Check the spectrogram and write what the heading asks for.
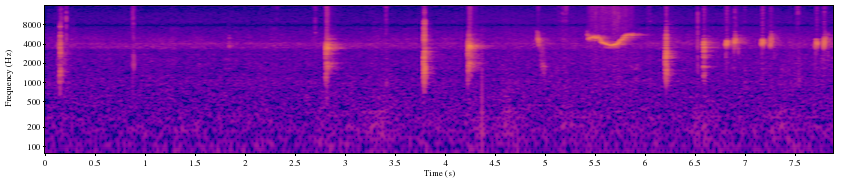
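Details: A pet Java sparrow reacting to a video of another Java sparrow singing played on a phone gives sharp, high chipping notes at irregular intervals, with one brief wavering whistle midway, in a quiet room.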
